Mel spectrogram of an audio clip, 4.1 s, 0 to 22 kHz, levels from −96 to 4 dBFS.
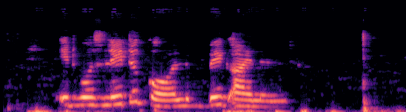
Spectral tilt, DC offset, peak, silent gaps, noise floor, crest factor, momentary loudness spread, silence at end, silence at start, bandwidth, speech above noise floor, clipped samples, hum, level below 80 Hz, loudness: -5 dB/octave; under 0.1%; -2 dBFS; none; -38 dBFS; 16 dB; 18 LU; 0.05 s; 0.25 s; 6.8 kHz; 22 dB; under 0.1%; none; -36 dBFS; -16 LUFS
